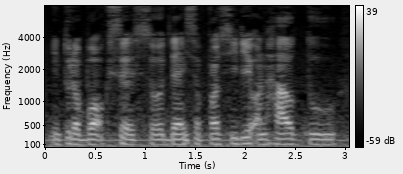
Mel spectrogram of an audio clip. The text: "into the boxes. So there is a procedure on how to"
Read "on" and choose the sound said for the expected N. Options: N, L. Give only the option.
N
